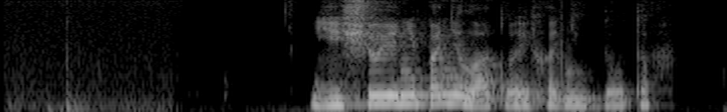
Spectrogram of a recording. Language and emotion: Russian, neutral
